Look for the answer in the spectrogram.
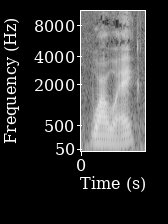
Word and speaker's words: Huawei: So the easiest way is to just imagine it's spelled with a W instead of an H at the beginning and just say Huawei. But really, you can add a little bit of a H in there as well, Huawei.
